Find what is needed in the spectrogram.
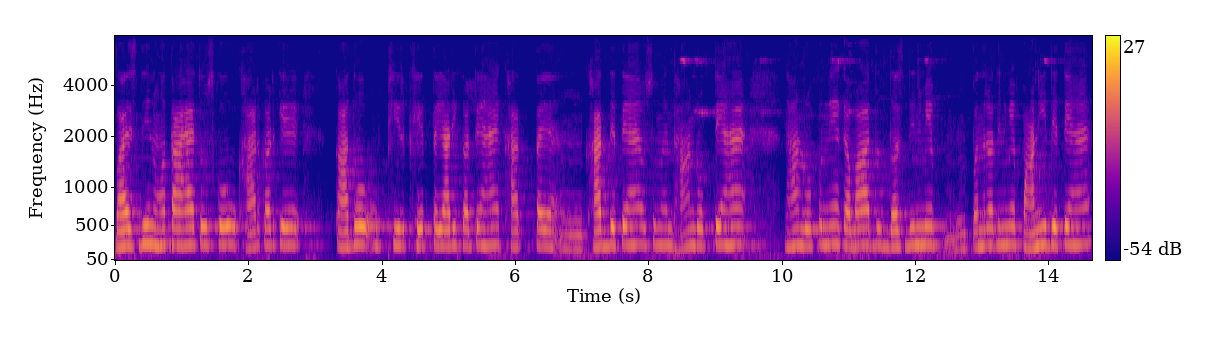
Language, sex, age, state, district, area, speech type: Hindi, female, 45-60, Bihar, Madhepura, rural, spontaneous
